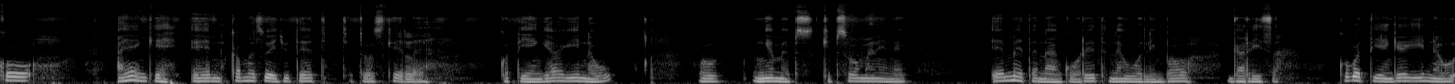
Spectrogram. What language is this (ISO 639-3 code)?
kln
